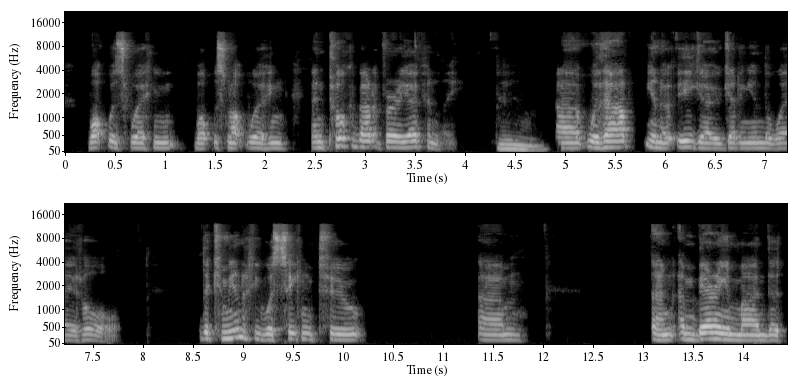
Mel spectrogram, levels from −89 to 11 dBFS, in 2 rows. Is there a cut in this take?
yes; 1 cut; at 8.4 s

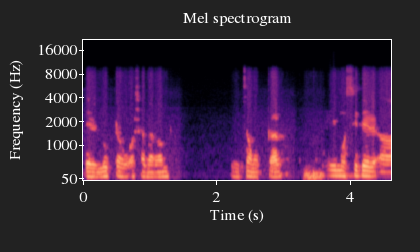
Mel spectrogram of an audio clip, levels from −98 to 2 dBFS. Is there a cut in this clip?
yes; 1 cut; at 3.6 s

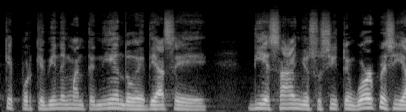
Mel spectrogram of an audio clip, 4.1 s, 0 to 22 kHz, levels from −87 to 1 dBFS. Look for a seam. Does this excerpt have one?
no; 0 cuts

